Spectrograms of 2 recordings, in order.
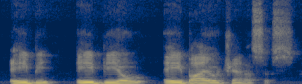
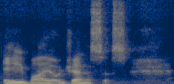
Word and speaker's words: abiogenesis: I've spoken about it before, and someone on here corrected me on my pronunciation. It's abiogenesis, or I used to say abio. I used to say abiogenesis. It's abiogenesis, and what it holds, abiogenesis holds that for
